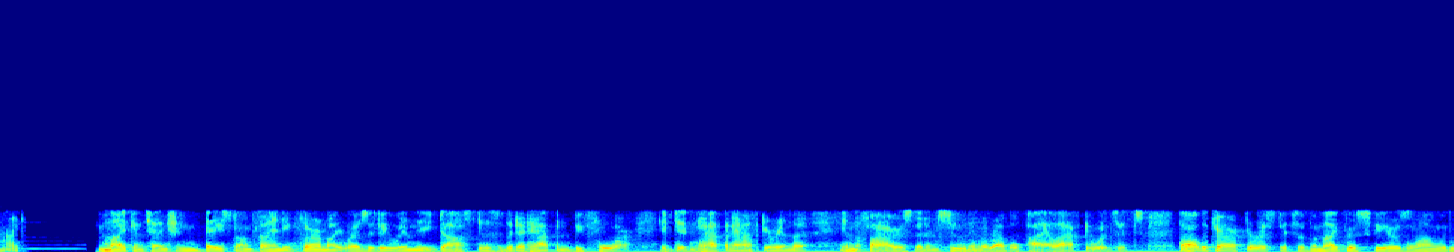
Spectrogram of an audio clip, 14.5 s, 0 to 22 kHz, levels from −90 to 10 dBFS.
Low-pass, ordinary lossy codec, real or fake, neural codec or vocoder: 3.6 kHz; AAC, 24 kbps; fake; codec, 44.1 kHz, 2.6 kbps, SNAC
